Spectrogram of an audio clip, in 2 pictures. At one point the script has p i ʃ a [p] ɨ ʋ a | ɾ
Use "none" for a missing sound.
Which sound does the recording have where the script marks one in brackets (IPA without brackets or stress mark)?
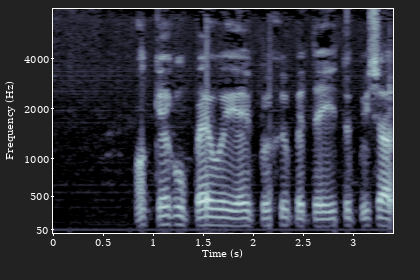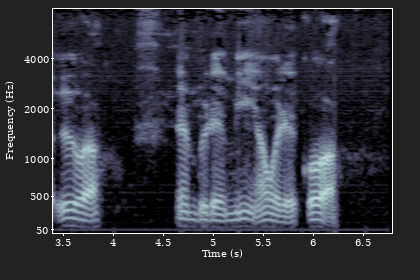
ʔ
